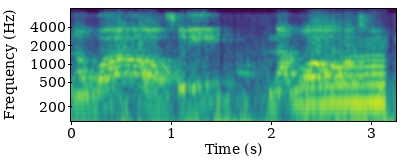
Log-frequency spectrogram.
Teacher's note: نواسی میں سواد پرحجم اور پرحجم ہوتا ہے، اور واو ہونٹوں کے بیچ سے غنچے کی شکل میں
